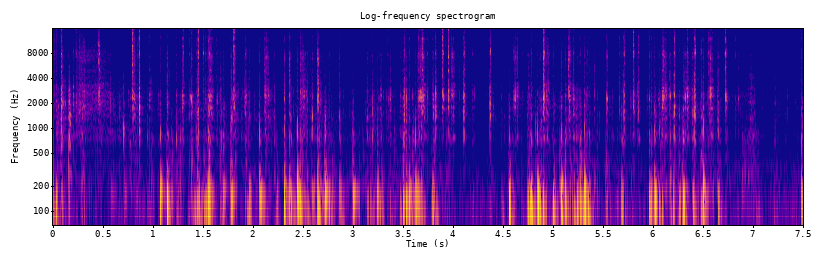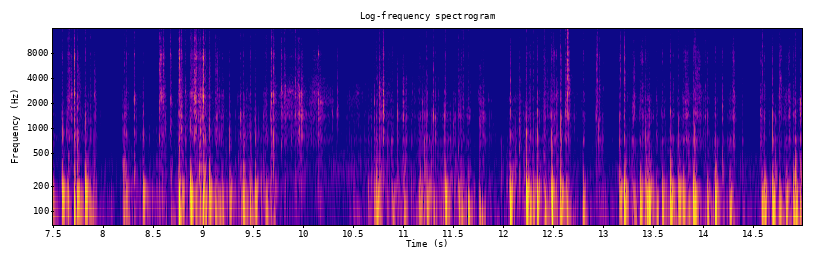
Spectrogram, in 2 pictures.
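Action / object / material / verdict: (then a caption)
tap / plastic computer keyboard / plastic / none. A hand reaches over the top of a full-size, hollow black plastic Logitech keyboard and taps the keys with its fingertips. Rapid bursts of hollow, low, thocky clacks with a bright click on top come in quick runs separated by short pauses. Each keystroke dies away almost at once.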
